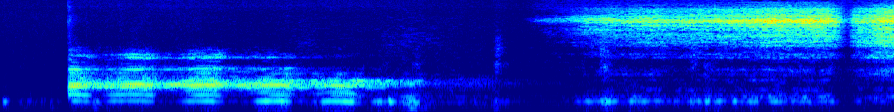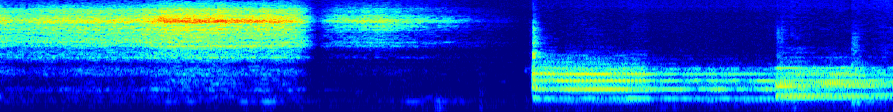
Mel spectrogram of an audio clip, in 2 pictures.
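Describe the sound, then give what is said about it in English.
A strange reconstructed T-Rex call: a low, pulsing honk, then a long, loud breathy hiss, ending with another droning, harmonic honk, unaccompanied by talk. “It does not sound like that. It sounds like this weird honk.”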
